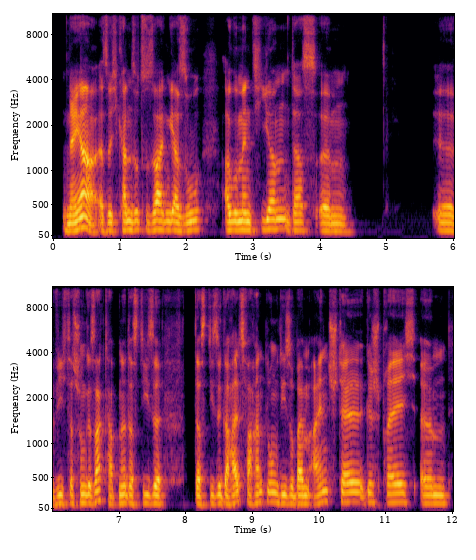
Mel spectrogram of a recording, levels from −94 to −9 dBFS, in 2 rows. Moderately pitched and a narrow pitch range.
No: low, 125 Hz; narrow, 2.0 semitones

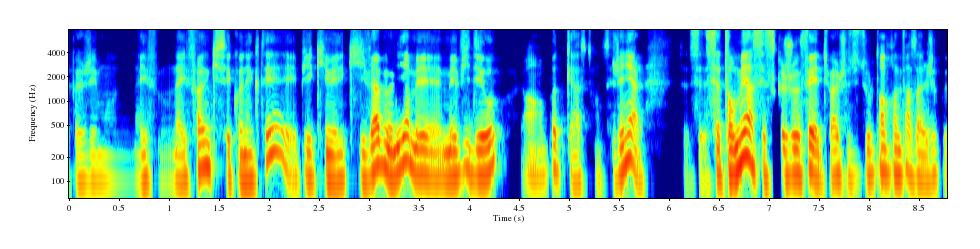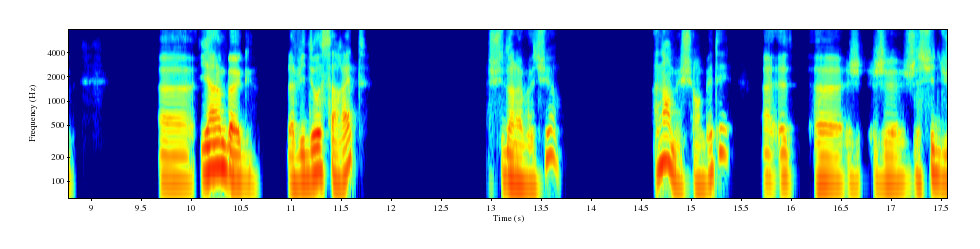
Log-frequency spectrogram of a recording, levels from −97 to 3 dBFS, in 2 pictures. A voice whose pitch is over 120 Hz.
No: low, 115 Hz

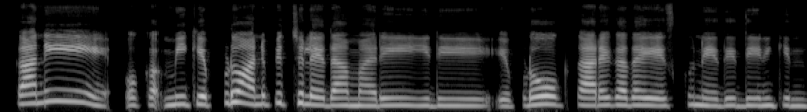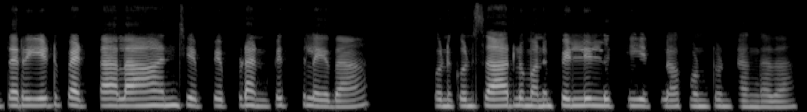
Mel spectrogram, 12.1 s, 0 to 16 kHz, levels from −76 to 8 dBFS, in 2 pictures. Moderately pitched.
No: high, 225 Hz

